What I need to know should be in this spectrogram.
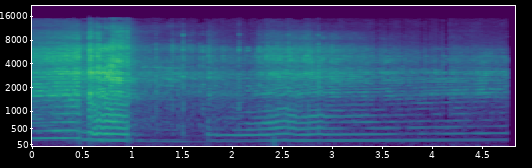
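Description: A rally car engine roars as it shifts gears and fades into the distance.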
